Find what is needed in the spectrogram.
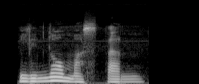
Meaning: first-person plural imperfect passive indicative of λύνω (lýno)
- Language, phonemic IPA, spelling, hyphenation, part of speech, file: Greek, /liˈnomastan/, λυνόμασταν, λυ‧νό‧μα‧σταν, verb, El-λυνόμασταν.ogg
